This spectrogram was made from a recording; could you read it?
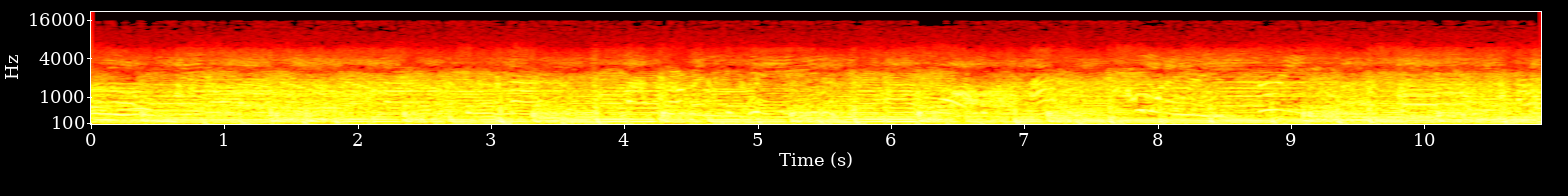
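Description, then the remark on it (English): A loud rock song with gritty electric guitar plays without a break, dense and steady throughout, with a raw, strained vocal riding over the band. “Pretty decent guitar work in this, when you think about it.”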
